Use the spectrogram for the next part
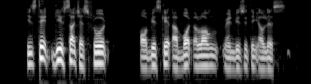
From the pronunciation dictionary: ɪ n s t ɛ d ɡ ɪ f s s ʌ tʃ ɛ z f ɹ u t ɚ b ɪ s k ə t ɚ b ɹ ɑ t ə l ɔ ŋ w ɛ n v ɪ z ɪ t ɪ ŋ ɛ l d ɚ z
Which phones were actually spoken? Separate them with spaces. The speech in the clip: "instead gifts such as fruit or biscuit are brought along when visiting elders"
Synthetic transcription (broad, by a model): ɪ n s t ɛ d ɡ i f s s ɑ tʃ ɛ s f ɹ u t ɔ b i s k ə t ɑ b ɑ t ə l ɔ ŋ w ɛ n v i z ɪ t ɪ ŋ ɛ l d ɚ s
